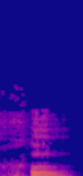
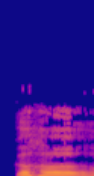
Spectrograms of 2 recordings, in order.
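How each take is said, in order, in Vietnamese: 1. Hai chữ được ghép lại thành một âm duy nhất. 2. Hai chữ được đọc thành hai âm tiết riêng biệt. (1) "mà đọc là khơ" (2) "không đọc là cơ hơ"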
